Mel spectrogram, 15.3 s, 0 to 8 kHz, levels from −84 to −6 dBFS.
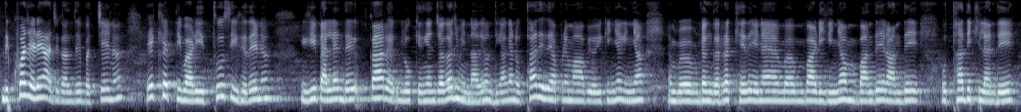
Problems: background sounds at intervals, echo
